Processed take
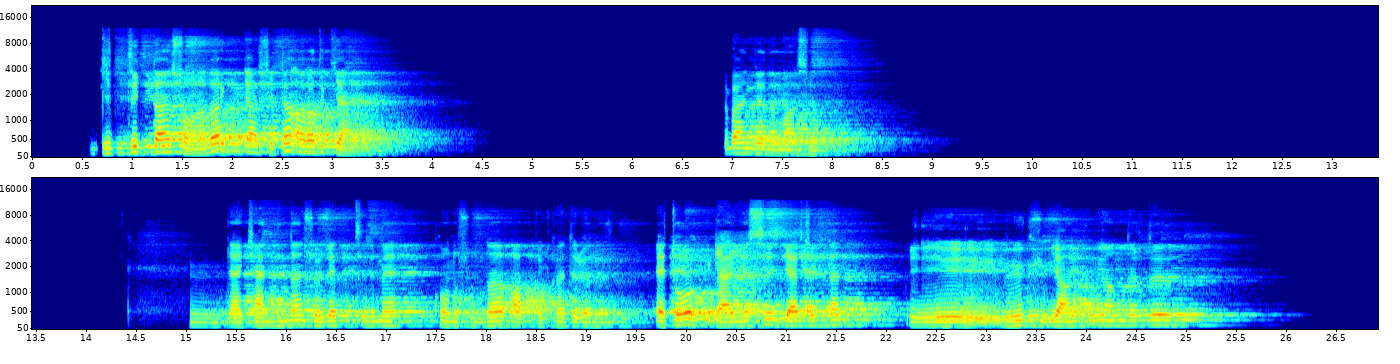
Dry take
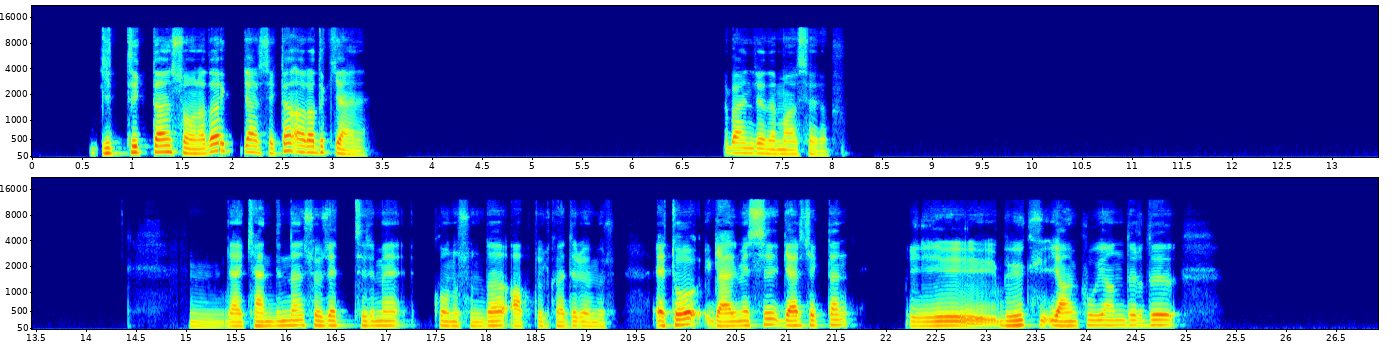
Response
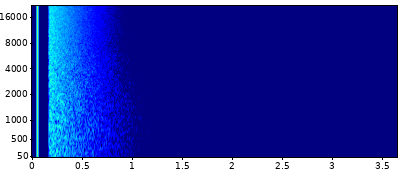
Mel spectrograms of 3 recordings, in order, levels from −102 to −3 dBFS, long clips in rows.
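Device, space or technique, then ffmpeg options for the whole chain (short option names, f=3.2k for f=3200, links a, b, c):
supermarket ceiling speaker: -filter_complex "[0:a]highpass=340,lowpass=6.3k[a];[1:a]atrim=start_sample=2205[b];[a][b]afir=irnorm=-1:irlink=0,volume=1dB"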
